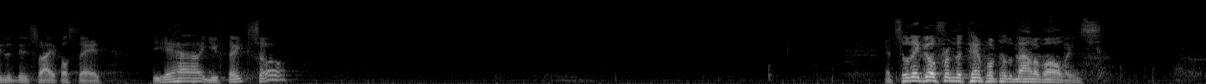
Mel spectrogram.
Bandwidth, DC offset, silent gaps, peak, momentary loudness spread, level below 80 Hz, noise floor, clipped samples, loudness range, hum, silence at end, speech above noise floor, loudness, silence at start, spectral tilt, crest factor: 9.2 kHz; under 0.1%; none; -6 dBFS; 18 LU; -60 dBFS; -64 dBFS; under 0.1%; 13 LU; none; 1.05 s; 36 dB; -29 LUFS; 0 s; -7.5 dB/octave; 26 dB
